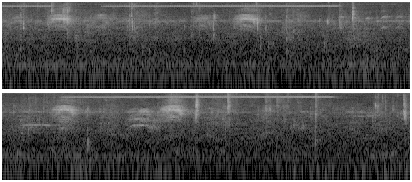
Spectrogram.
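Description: People chewing and eating rice with their hands: soft wet mouth sounds and small clicks, with a few louder smacking bursts, over a thin high whine that comes and goes.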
